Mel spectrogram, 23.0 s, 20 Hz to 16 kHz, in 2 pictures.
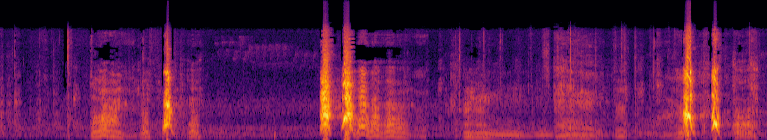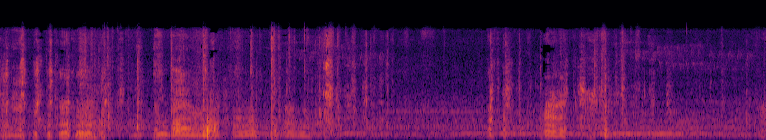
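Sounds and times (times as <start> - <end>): dogs growling: 1.2 - 3.1, 5.4 - 17.4, 18.8 - 21.9
dogs barking: 2.4 - 3.0, 4.8 - 5.8, 10.2 - 12.0.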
